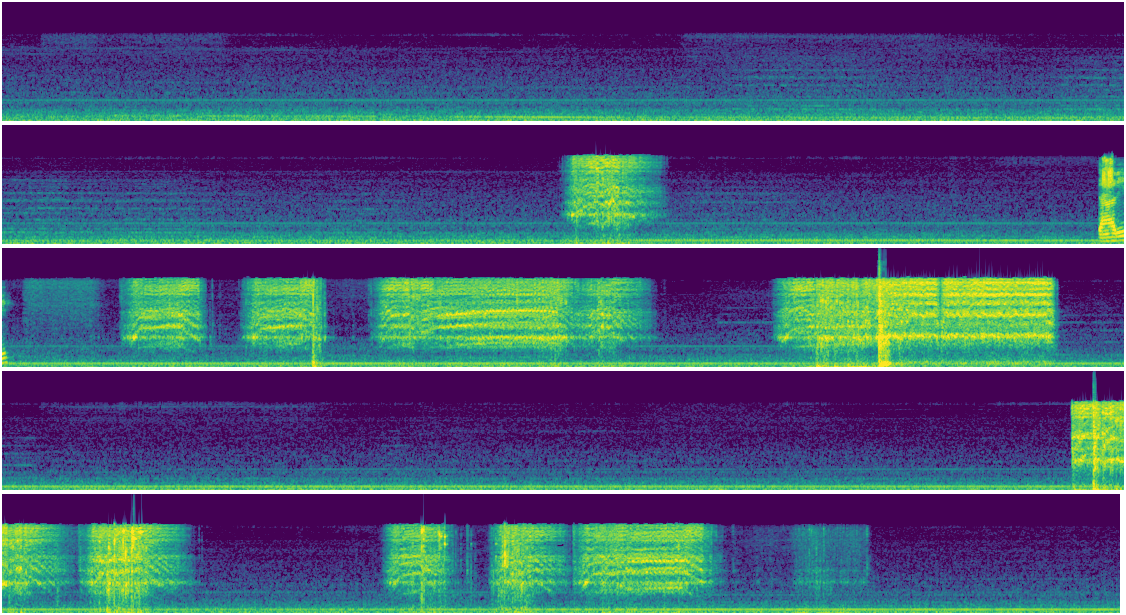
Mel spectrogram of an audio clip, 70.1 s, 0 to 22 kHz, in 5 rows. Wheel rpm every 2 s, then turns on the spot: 0, 0, 0, 0, 0, 0, 0, 0, 0, 50, 0, 0, 0, 10, 80, 80, 170, 20, 170, 220, 10, 0, 0, 0, 0, 0, 0, 120, 80, 10, 60, 120, 20, 0, 0.
34-36 40-42 64-66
